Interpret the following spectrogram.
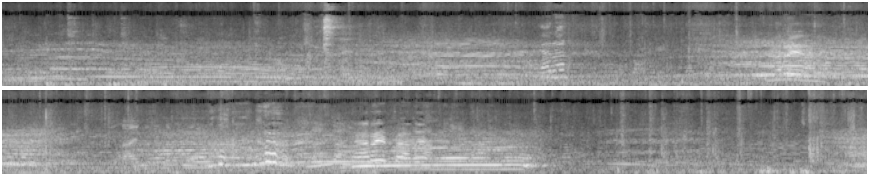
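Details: Angry cow with her calf: several loud, drawn-out harmonic moos, some rising then falling, repeated through the recording amid background music and noise.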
